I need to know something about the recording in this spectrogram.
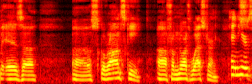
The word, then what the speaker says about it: Skoronski: His name is Skoronski from Northwestern. And here's $1 for pronouncing that correctly.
